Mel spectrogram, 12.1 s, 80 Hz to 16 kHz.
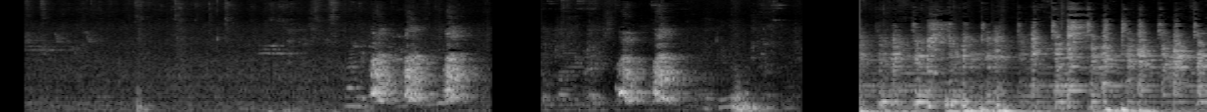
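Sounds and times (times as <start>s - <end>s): dog barking: 3.7s - 4.9s, 6.1s - 7.0s.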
